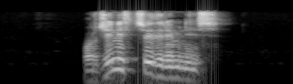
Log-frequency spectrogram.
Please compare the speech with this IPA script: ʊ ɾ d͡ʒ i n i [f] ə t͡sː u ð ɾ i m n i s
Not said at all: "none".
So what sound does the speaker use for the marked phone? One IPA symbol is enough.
θ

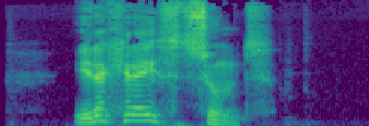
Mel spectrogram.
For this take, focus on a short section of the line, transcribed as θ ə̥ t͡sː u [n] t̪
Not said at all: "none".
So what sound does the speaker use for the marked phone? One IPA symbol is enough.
m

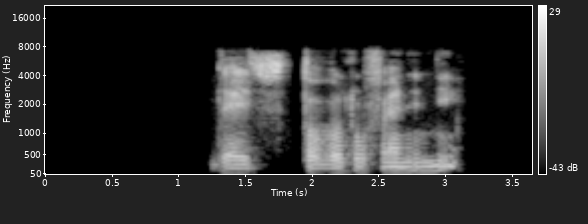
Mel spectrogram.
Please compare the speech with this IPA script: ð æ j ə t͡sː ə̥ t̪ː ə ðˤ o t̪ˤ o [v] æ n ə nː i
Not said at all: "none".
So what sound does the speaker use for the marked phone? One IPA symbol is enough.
f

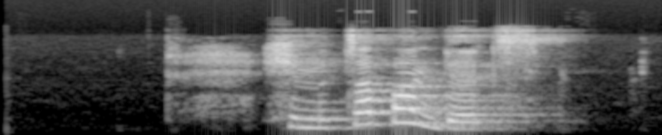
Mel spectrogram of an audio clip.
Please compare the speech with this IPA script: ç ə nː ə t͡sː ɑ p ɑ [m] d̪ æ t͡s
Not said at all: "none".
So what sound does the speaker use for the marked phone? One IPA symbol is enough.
n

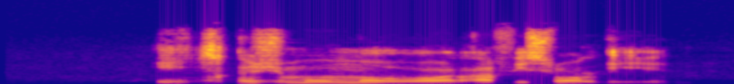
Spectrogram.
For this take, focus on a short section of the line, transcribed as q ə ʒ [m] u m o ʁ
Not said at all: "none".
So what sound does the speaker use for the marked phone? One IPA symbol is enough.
m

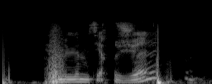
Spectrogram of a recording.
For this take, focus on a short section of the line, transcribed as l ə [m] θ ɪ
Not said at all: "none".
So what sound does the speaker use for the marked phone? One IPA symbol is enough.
m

